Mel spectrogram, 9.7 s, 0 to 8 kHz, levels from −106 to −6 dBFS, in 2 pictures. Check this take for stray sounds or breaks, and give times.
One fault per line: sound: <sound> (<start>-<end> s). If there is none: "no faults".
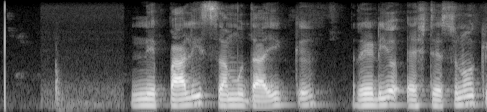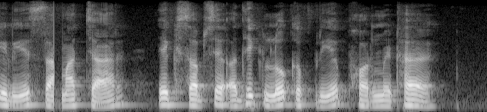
sound: thud (0.6-1.1 s)
sound: dropout (5.4-5.5 s)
